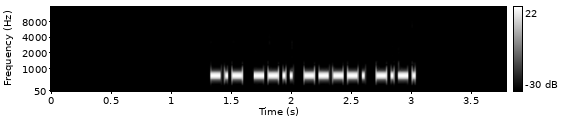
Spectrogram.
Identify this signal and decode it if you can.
Morse code, heard as a keyed tone, about 40 wpm, 700 Hz. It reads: KZ9C
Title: USA Call Signs - 4 Characters - 40wpm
